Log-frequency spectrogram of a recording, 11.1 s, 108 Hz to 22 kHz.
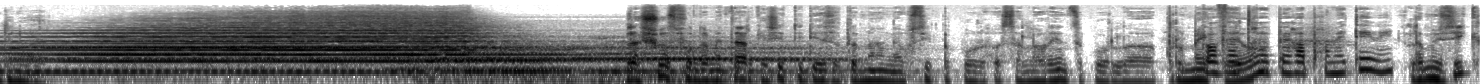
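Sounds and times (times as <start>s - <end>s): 
boat horn blaring and echoing among stone walls and water in Venice: 0.0s - 7.2s
speech: 4.8s - 11.0s.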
